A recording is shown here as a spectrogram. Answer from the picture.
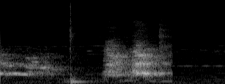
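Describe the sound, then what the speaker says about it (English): A dog barks in the background, one sharp bark followed by a short burst of muffled barking a moment later, fairly faint and distant against a quiet room. "Apollo, the dog spirit, is with you too, barking in the background"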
